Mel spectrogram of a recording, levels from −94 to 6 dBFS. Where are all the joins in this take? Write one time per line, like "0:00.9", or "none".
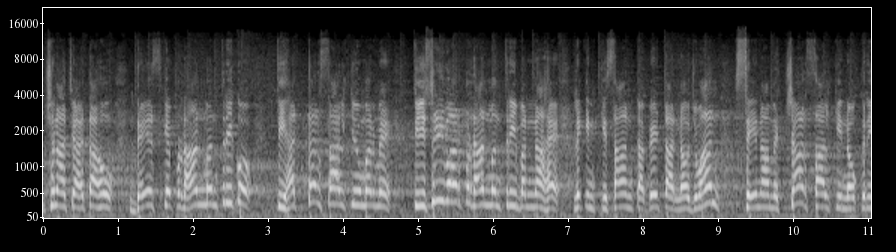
none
